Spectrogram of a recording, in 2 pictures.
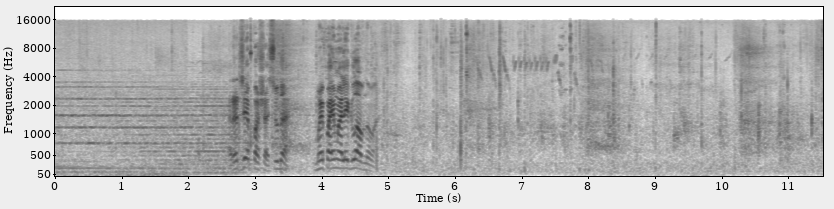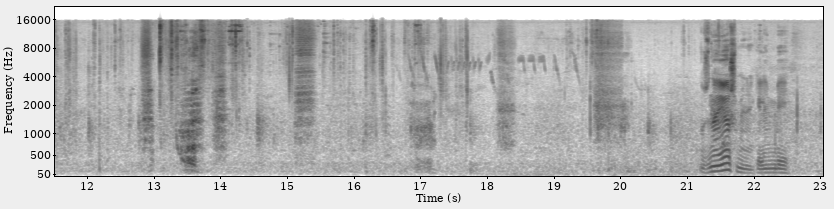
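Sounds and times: horse hooves on stone: 4.5 - 18.4.

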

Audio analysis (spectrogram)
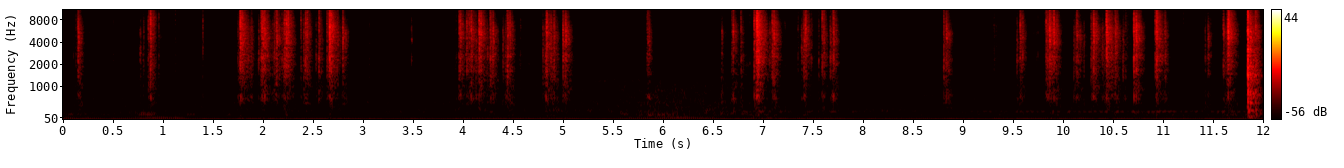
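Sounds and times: plastic puzzle cube clicking: 0.1 - 5.2, 6.6 - 7.8, 8.8 - 12.0.

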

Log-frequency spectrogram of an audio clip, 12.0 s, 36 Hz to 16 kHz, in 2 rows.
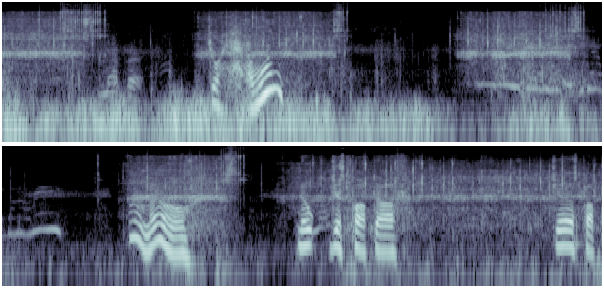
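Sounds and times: fishing reel whirring: 0.0 - 1.2, 1.9 - 6.2, 6.8 - 12.0.

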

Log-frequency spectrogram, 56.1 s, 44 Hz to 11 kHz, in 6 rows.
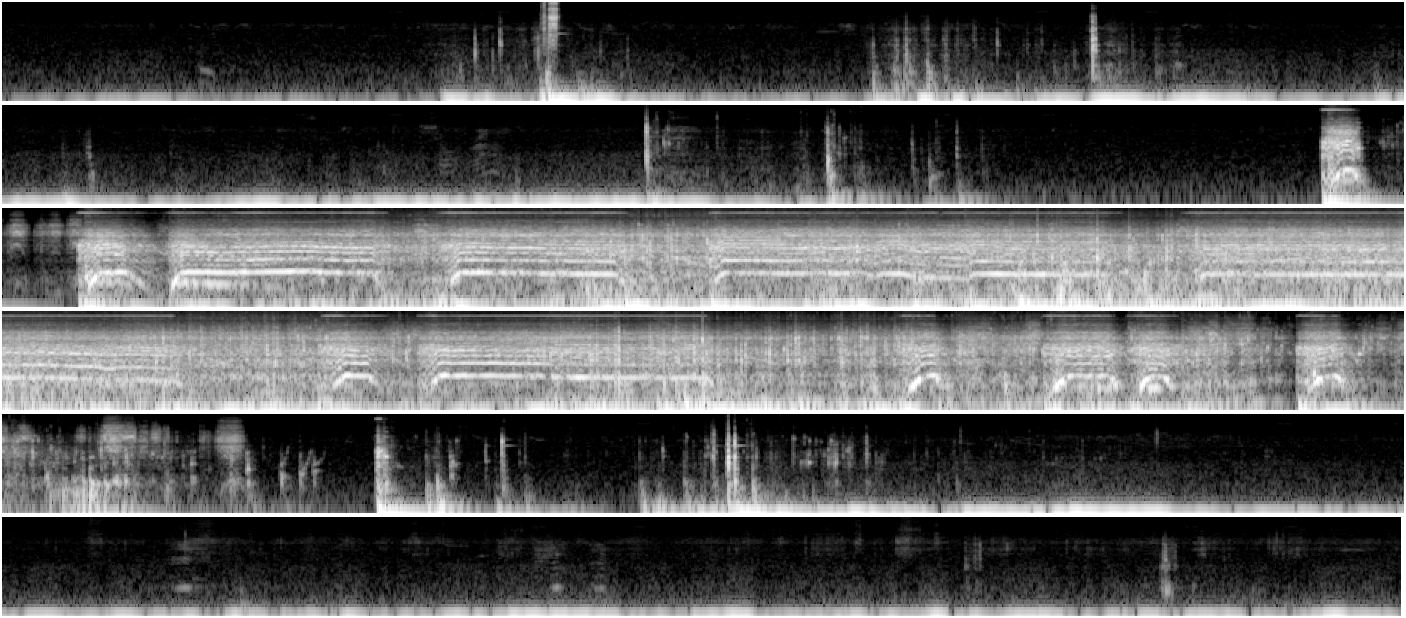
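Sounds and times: rc boat electric motor whining: 18.2 - 39.0
knocks and splashes: 18.2 - 41.0, 41.6 - 43.6.

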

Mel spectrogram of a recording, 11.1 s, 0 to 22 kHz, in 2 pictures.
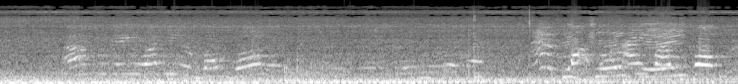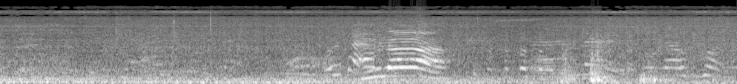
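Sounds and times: loud low rumble: 0.0 - 8.1
children calling: 0.0 - 11.0.

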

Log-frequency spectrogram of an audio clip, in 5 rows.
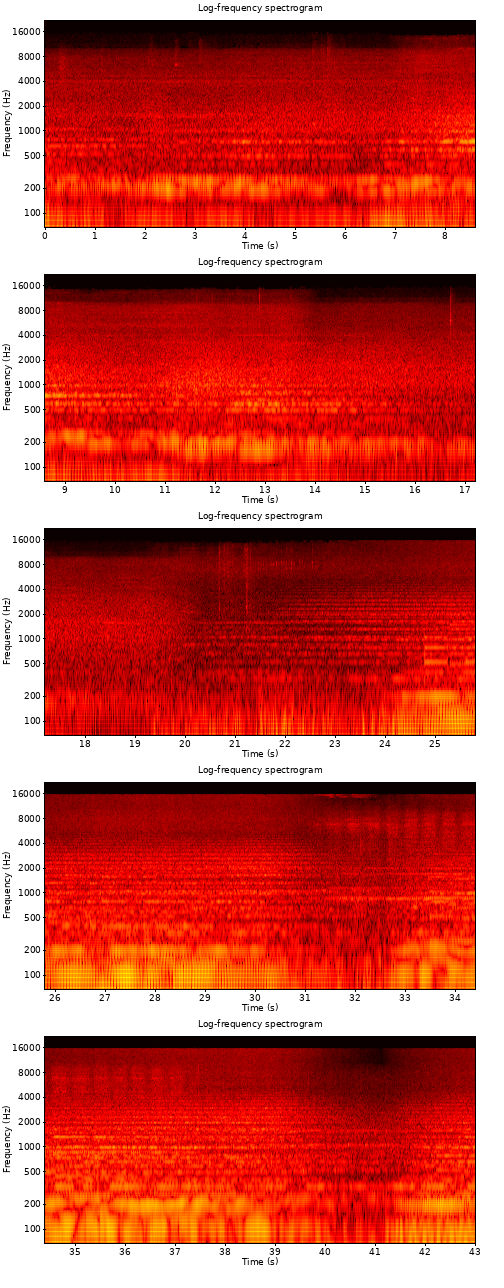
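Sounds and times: slow ambient music: 0.0 - 43.0.

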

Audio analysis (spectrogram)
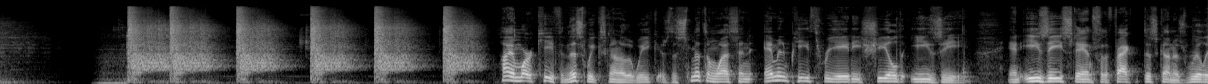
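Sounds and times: music: 0.0 - 0.9
pistol shots echoing: 1.3 - 4.9.

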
